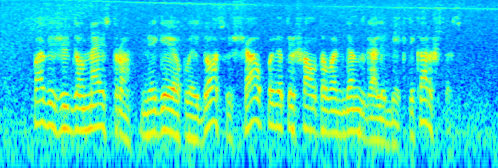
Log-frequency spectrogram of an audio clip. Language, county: Lithuanian, Kaunas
